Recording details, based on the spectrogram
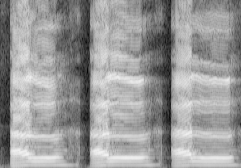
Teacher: ujung lidah apa melekat dengan langit-langit atas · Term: makhraj daripada lam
